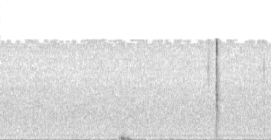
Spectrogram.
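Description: Quiet background noise: a steady low rumble, with a faint soft click about a second in.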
